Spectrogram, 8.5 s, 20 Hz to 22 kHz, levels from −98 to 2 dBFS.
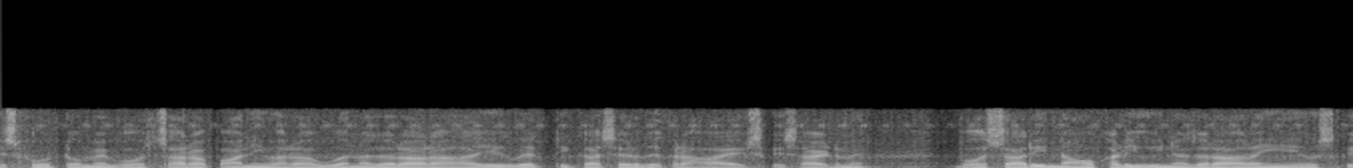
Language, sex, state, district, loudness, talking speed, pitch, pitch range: Hindi, male, Goa, North and South Goa, -30 LUFS, 235 wpm, 100 Hz, 95-105 Hz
